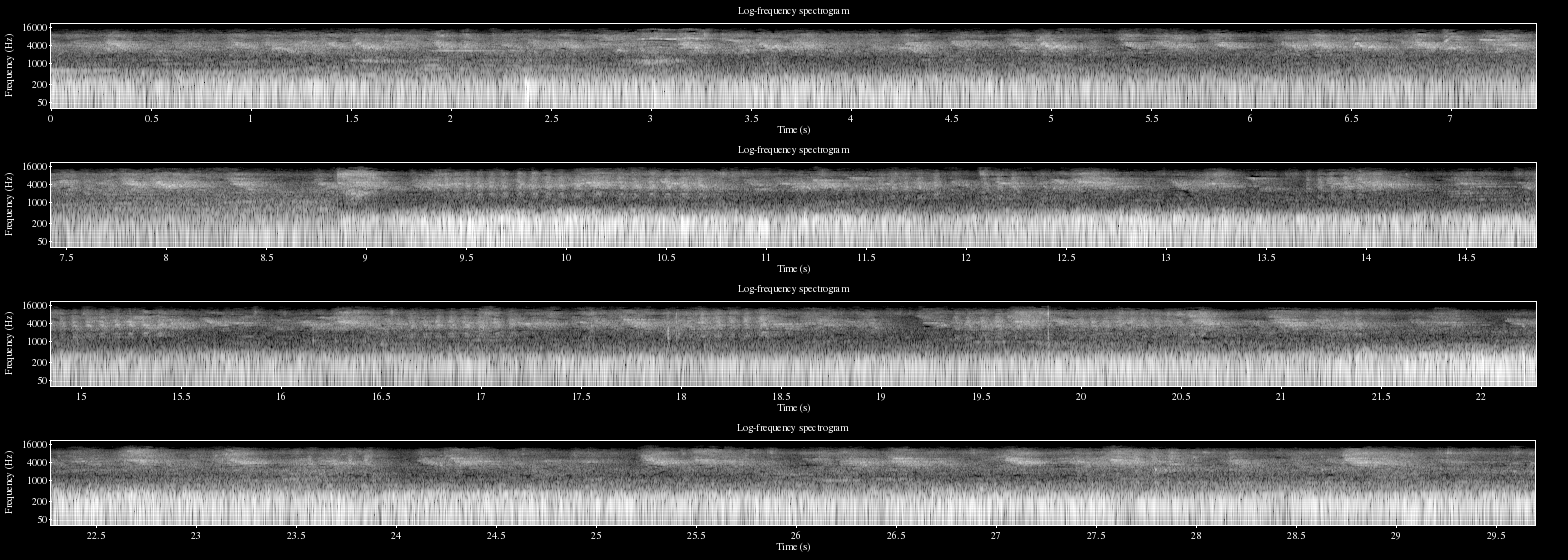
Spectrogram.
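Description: Birds chirping over and over in the background, with a steady low hum underneath that grows stronger in the second half and a single sharp knock about nine seconds in.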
